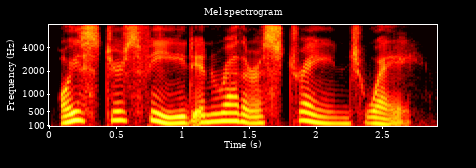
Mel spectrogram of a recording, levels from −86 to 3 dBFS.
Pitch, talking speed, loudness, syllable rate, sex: 200 Hz, 145 wpm, -18 LUFS, 3.9 syllables/s, female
